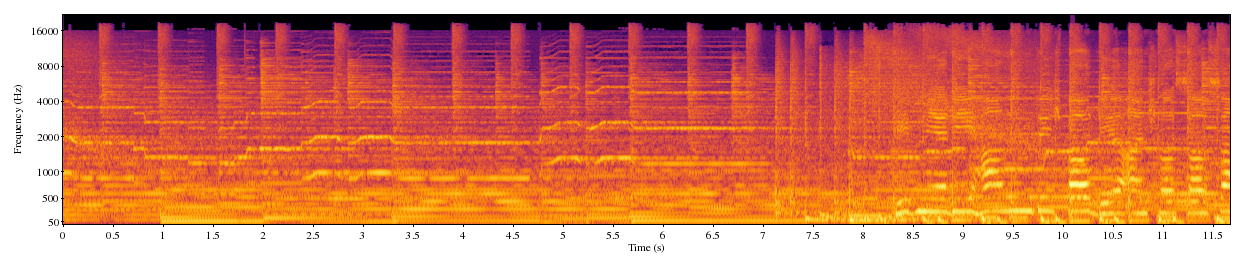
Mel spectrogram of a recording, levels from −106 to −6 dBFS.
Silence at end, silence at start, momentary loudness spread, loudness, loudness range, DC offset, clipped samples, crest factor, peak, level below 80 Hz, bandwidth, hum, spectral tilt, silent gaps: 0 s; 0 s; 7 LU; -17 LUFS; 5 LU; under 0.1%; under 0.1%; 16 dB; 0 dBFS; -26 dBFS; 19 kHz; none; -4 dB/octave; none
